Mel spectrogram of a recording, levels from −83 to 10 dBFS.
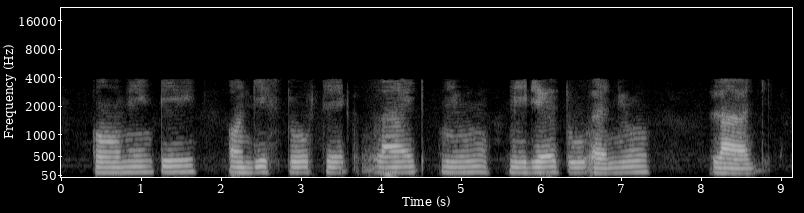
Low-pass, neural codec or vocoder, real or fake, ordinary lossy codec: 7.2 kHz; codec, 44.1 kHz, 2.6 kbps, DAC; fake; AAC, 16 kbps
